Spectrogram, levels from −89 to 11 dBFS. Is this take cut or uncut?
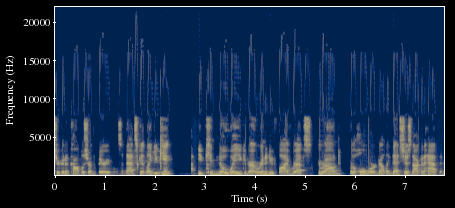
cut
